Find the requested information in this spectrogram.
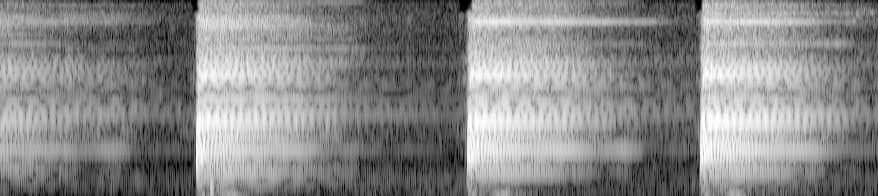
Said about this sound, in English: And we have another striking clock we just got. Yep.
